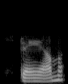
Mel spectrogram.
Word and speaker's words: Stamm: Brooke Stamm, STAMM.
